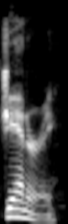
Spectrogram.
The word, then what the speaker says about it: Janary: I thought of like a cannery. So I was like, Janary, cannery.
